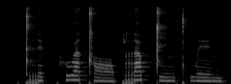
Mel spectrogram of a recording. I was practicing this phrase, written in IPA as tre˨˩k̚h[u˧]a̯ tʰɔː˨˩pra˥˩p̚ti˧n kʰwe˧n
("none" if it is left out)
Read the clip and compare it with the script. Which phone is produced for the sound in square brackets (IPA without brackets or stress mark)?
u˧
